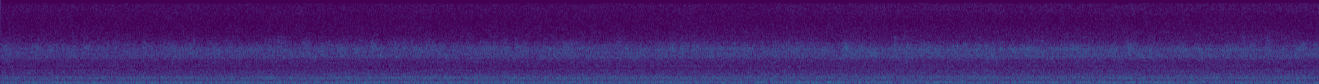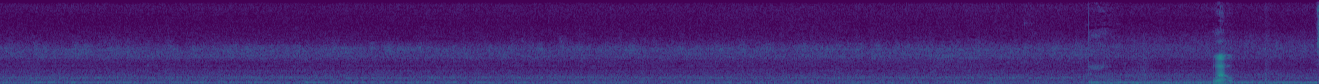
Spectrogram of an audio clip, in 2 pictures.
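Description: Steady hum inside an electric multiple-unit train carriage: an even drone with a low, steady tone that steps up slightly in level a couple of seconds before the end.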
